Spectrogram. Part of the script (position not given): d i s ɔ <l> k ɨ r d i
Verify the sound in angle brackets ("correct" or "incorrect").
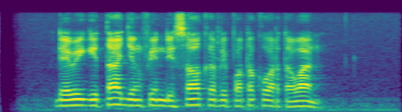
correct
